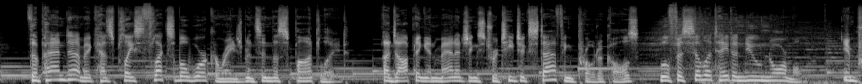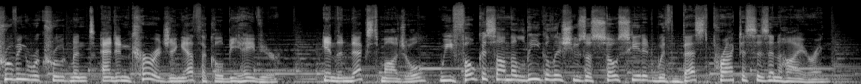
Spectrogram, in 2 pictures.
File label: voice over actor e learning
